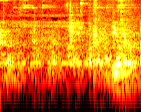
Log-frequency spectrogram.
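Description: Soft footsteps of a person and a dog walking together on rubber matting, with a faint murmured voice near the end.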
